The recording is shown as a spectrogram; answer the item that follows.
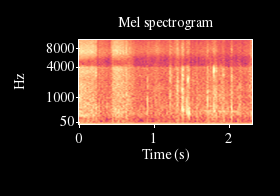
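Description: Near silence with a boy chewing a mouthful of Gushers fruit snacks, mouth closed: two short soft breaths near the start, then scattered faint wet clicks.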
